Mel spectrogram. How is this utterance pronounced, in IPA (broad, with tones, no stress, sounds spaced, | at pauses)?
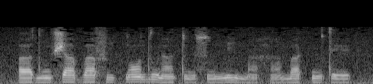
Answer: a˧ d ũ˧ ʃ a˦ b a˦ f i˧ ɡ͡b ɔ̃˦ d u˦˨ ɾ ã˧ t u˨ s u˨˦ n i˦˨ m ã˨ h ã˨˦ m a˦ k͡p u˦ t e˦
